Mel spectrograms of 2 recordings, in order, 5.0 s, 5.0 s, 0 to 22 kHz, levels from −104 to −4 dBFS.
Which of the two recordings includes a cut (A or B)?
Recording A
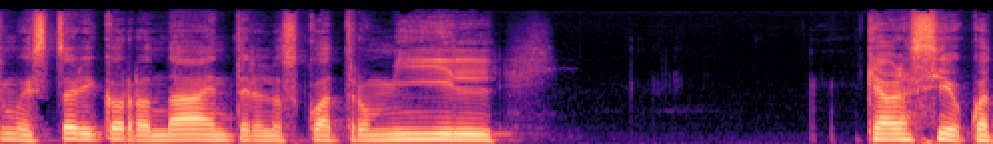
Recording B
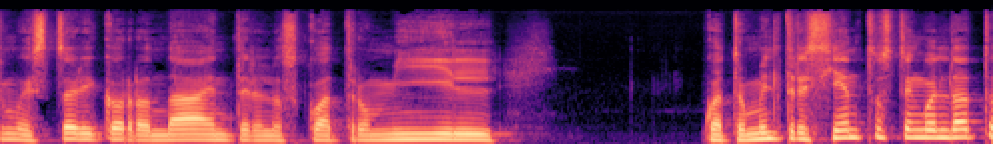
B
